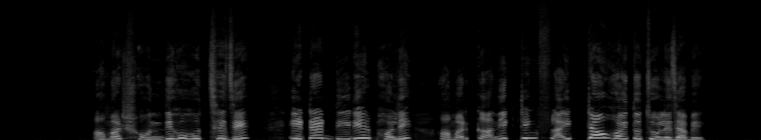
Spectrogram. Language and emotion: Bengali, fearful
